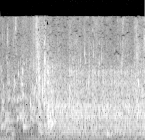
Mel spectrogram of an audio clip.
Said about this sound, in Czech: Zgrada u kojoj se snagom vode melje žito.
